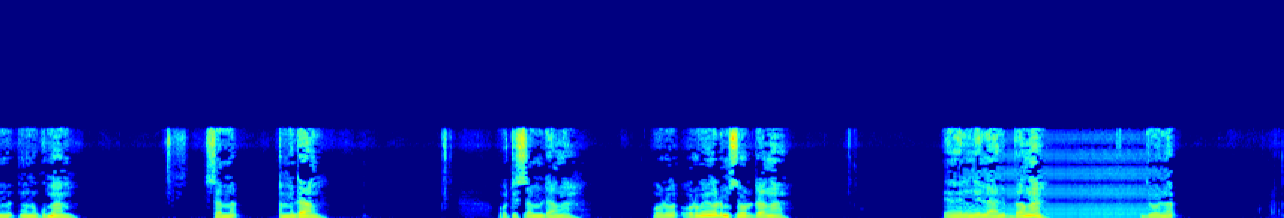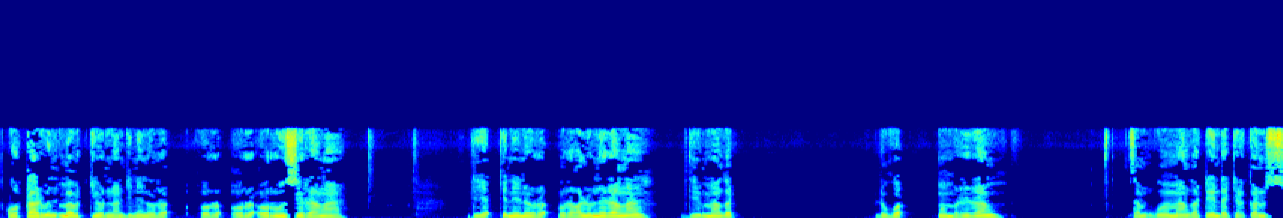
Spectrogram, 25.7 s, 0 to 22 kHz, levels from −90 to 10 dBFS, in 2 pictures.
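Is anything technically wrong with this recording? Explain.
Yes, there are two faults.

Throughout the clip, the speech sounds watery and swirly, with smeared consonant attacks and nothing above 9.1 kHz. This is plainly audible and is likely MP3 compression at a low bitrate, around 34 kbps. Short of bits, the encoder drops weak frequency lines frame by frame and cuts the treble at a fixed point.

From 9.63 to 11.71 s, a GSM phone buzz sits about 18 dB below the speech. It is a hard, raspy 217 Hz tone with many harmonics, unrelated to the speech, and stays steady throughout. A nearby 2G phone on a call transmits in bursts, and the audio circuit rectifies those radio pulses into sound.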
